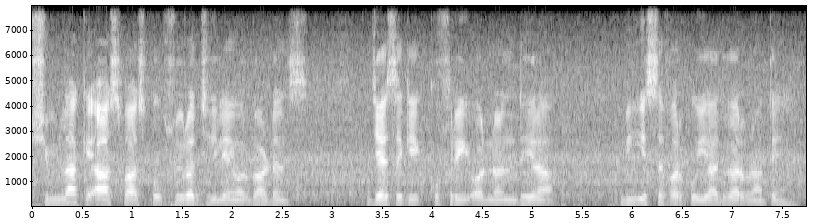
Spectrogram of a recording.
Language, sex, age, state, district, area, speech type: Urdu, male, 18-30, Delhi, East Delhi, urban, spontaneous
